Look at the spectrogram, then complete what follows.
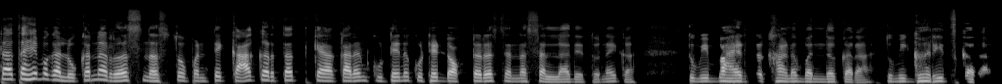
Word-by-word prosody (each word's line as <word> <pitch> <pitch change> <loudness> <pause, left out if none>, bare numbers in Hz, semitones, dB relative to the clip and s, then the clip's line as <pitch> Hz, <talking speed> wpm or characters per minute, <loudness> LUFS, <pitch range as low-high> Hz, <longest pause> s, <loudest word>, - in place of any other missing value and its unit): तर 245 - +5
आता 240 +1 +6
हे 245 - +5
बघा 235 -5 +4
लोकांना 200 +6 +2
रस 170 +3 +3
नसतो. 160 +2 0
पण 160 -2 -3
ते 190 - 0
का - - +6
करतात 195 0 +1
का 170 -3 +4
कारण 170 +2 +3
कुठे 170 +1 -1
ना 180 - -3
कुठे 170 0 +1
डॉक्टरच 155 +2 +2
त्यांना 145 -3 -3
सल्ला 120 -5 -2
देतो 115 0 -9
नाही 140 +2 -5
का? 115 - -8 0.6
तुम्ही 145 0 -2
बाहेरचं 140 -4 +2
खाणं 140 -2 -2
बंद 125 -2 -3
करा, 105 -4 -3 0.2
तुम्ही 140 +1 -5
घरीच 150 - -1
करा. - - -2
155 Hz, 180 wpm, -26 LUFS, 140-180 Hz, 0.6 s, आता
